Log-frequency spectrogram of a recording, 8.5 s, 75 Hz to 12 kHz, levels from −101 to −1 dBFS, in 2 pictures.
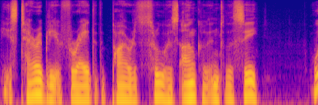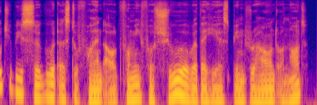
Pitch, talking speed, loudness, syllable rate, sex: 95 Hz, 240 wpm, -20 LUFS, 5.6 syllables/s, male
